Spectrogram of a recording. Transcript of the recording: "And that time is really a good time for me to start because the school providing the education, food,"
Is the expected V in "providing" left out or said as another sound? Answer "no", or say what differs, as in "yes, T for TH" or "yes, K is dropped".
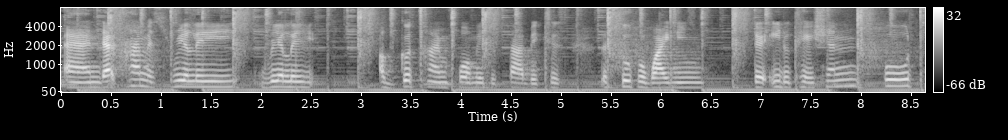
yes, W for V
